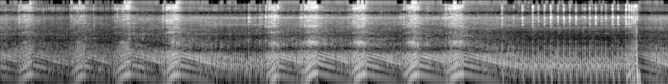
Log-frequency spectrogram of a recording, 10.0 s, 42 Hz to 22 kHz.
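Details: Old two-stroke lawn trimmer, brought in because it would not start on the pull and the recoil rope stuck without retracting; after repair it idles low and buzzy, pitch swaying about every 0.7 s, normal low idle.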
